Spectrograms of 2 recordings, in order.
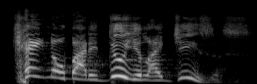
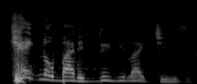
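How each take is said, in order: First: Can't nobody do you like Jesus called out louder; a little bit louder. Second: Said in the usual way. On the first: Retold or imitated. Street preacher gets louder at the staring crowd, louder call. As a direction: lift the volume on Jesus. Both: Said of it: "he got a little bit louder".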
